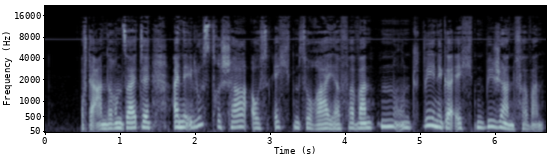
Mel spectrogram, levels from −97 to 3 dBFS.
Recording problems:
high-pitched whine; faint; throughout; 7.5 kHz, 35 dB below the speech

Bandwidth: 15.5 kHz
